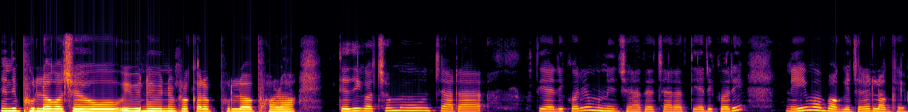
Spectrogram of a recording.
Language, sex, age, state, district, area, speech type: Odia, female, 18-30, Odisha, Puri, urban, spontaneous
